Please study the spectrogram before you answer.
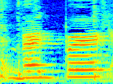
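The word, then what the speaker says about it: Tverberg: Ann Spangler and Lois Bergberg.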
